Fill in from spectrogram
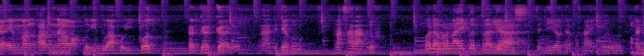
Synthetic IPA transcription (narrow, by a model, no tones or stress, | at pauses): aemaŋkaɾənawak̚t̪uit̪uakuikʊt̪̚ː | ərɡaɡal | nahd͡ʒadiakupənasaɾandʊhudahpərnaikʊt̪̚bəɾatjiamasd͡ʒadijaudahpərnaikʊt̪d̥an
